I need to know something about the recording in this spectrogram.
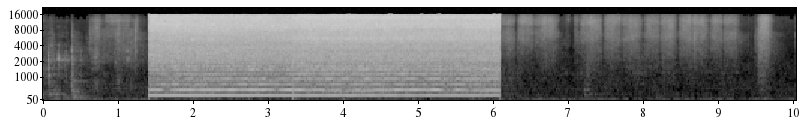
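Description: Festool random-orbit sander running on a wooden box side: a steady motor hum with a hiss that starts suddenly about a second and a half in and cuts off suddenly about six seconds in. Faint soft strokes of a cloth rubbing on wood follow, more distinct near the end.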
